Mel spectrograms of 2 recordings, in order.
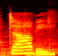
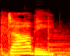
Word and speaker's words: Derby: police station Corner Sergeant note the pronunciation Sergeant you have the same vowel sound in Clark Clark Derby Derby Berkshire Berkshire pretend and pretense role noun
